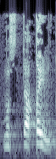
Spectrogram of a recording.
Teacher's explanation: മുസ്തഖീം ഖാഫ് ആകട്ടെ ഈ ഇസ്തിഅലാന്റെ സിഫത്തുള്ളതാണ്. നാവ് ഉയർത്തി പറയണം.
